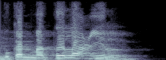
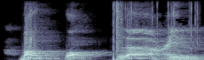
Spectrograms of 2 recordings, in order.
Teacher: jadi qalqalahnya bunyinya po. Bukan te.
